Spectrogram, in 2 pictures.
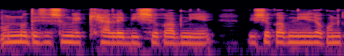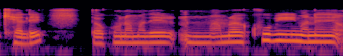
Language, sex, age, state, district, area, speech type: Bengali, female, 30-45, West Bengal, South 24 Parganas, rural, spontaneous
